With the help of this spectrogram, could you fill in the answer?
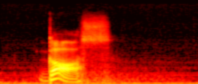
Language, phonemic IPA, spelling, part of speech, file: Swedish, /ɡɑːs/, gas, noun, Sv-gas.ogg
- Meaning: 1. gas; a state of matter 2. gas; a compound or element in such a state 3. gas; gaseous fuels 4. gas; waste gas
